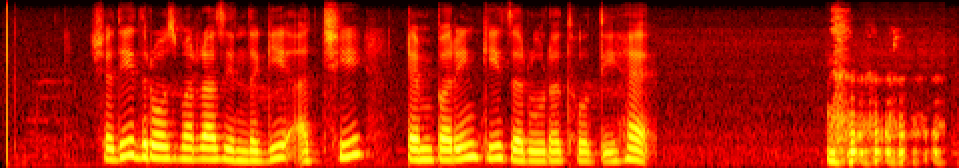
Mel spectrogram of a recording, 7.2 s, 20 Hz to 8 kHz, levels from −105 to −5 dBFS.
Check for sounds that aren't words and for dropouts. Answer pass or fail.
fail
